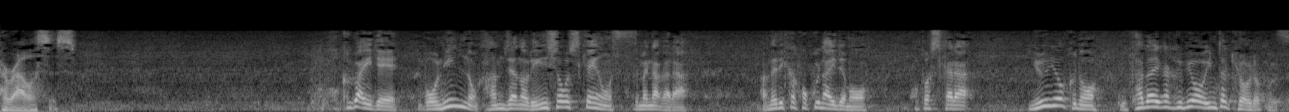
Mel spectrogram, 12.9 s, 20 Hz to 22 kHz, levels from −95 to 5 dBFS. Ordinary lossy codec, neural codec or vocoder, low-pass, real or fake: MP3, 32 kbps; codec, 16 kHz, 4 kbps, X-Codec, HuBERT features, trained on LibriSpeech; 7.2 kHz; fake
